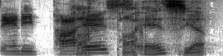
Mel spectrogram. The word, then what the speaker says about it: Pages: I think it's Andy PES PES yeah P yeah I would say Andy Pages because it's Andy Pages because that's how it's spelled uh he had his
